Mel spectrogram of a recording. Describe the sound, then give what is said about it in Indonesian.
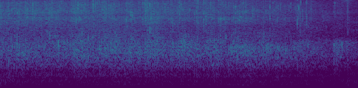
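A church audience claps for God in a dense, steady burst of applause that holds for several seconds and eases off slightly at the end, with no voices heard over it. “Yang mau jadi donatur berikan tepuk tangan buat Tuhan.”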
